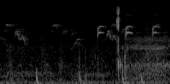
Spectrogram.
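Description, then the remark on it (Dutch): Small birds chirp close by in quick, bright bursts, several short high tweets scattered over a quiet outdoor background with no talking. “En ehm, ja, ik denk dat jullie die vogeltjes trouwens ook echt heel erg horen. Luister maar, het is echt...”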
